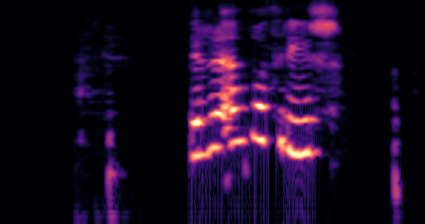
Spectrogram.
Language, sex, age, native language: Icelandic, female, 10, Icelandic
